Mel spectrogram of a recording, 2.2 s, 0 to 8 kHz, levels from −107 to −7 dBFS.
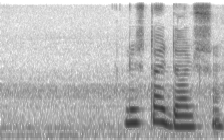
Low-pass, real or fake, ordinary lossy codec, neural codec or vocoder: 7.2 kHz; real; none; none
